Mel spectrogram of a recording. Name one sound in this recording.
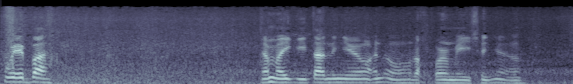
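Waves wash onto a pebble shore.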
